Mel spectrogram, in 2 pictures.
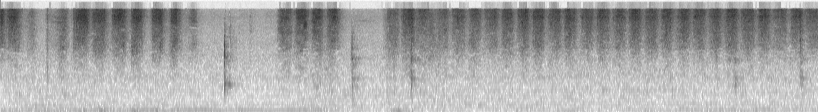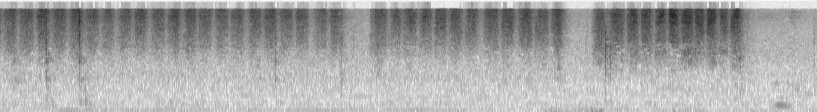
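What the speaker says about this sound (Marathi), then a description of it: "आणि लाटण्याला पण असं पॉलिश पेपर फिरवायचा." A wooden rolling pin is rubbed with sandpaper in fast, even back-and-forth strokes, close and continuous, with a few brief pauses between runs.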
